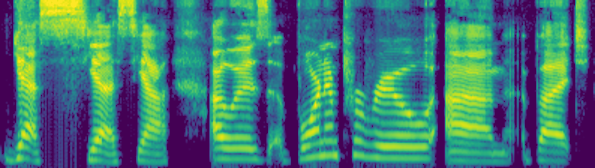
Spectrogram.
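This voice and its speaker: A woman from the United States answers questions as a podcast guest in a casual, conversational way. Her pitch is average for a woman, and the sound is very dry. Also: expressive, very slow, fairly bright tone, clear, resonant tone, no room sound. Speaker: podcast guest, professional wrestler. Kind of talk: casual interview chat.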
